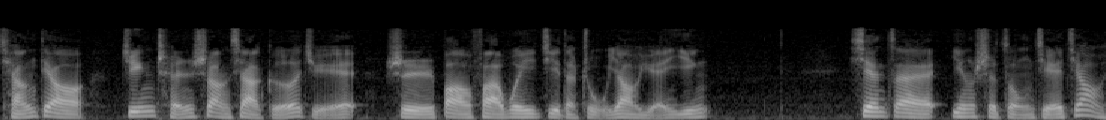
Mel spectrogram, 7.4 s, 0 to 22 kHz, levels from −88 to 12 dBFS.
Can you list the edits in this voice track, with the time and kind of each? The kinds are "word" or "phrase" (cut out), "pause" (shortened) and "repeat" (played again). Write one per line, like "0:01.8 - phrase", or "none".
none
